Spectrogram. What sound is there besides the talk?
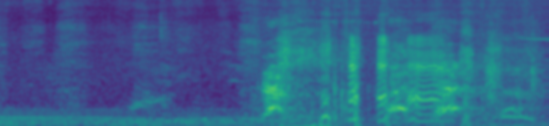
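dog barking and whimpering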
